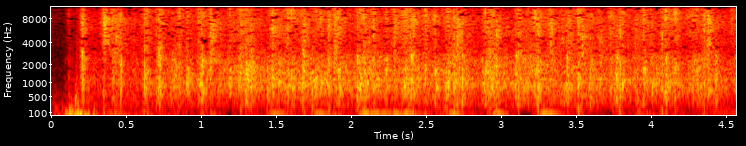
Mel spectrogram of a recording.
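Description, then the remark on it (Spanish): Sustained applause as the hosts applaud their audience, a dense, steady wash of many hands clapping at an even loudness for several seconds, with no talking over it. “De modo que dejadnos que nosotros os aplaudamos a vosotros.”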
